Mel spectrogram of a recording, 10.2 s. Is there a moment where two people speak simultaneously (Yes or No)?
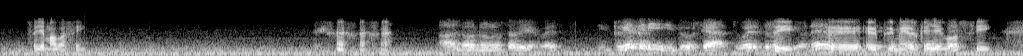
Yes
